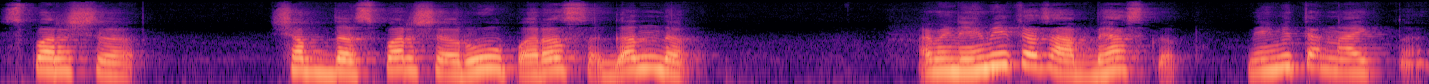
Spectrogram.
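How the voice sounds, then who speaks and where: A woman's voice: fairly high pitch, unhurried, long pauses, darkish tone. A woman from Maharashtra giving a devotional discourse as a kirtan preacher, rhetorical and declaiming with sudden swells.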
